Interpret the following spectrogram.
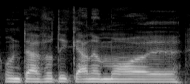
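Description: A man's voice: medium pitch, completely flat delivery, takes it slowly, a little mellow, clean tone, lightly acted. Tired sergeant played by a man. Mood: weary, polite. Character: tired, plain-spoken male Swabian army sergeant. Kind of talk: naturalistic radio drama acting. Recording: faint music behind the voice.

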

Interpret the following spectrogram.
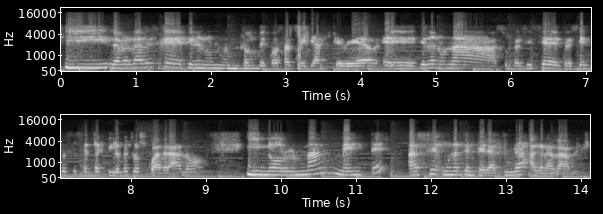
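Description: Bright Mexican woman chatting on radio. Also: medium pitch, faint music behind, rough recording. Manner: chatty, slows down when giving facts, corrects herself. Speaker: travel segment co-host. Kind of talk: casual radio chat. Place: remote from the studio.

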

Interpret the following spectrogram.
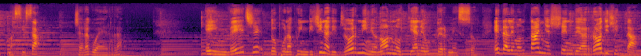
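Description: High-voiced woman, theatrical storyteller over music. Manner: theatrical, deliberate, conversational asides. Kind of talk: dramatic scripted stage narration. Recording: music behind a radio theatre performance.

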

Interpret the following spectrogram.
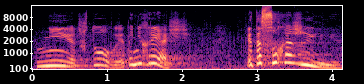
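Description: An actress playing a prim know-it-all waitress who explains everything like a textbook, slowly and condescendingly, in a stage comedy sketch. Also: female voice, sits high, big pitch swings, darkish tone, full character voice. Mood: lecturing. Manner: pedantic, slow lecturing, condescending checks. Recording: live stage, hall reverb, faint noise.

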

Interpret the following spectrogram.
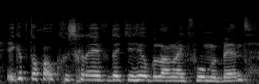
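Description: An actress playing a confused, emotional teenager in a Dutch radio soap. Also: female voice, medium pitch, quick pace, warm tone, natural voice. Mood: pleading, frustrated.

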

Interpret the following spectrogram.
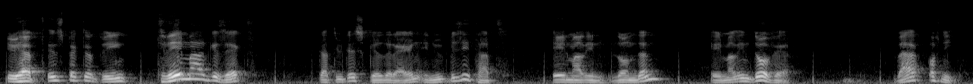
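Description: Donkere, aarzelende Franse inspecteur. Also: male voice, medium pitch, big pitch swings, warm tone. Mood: pressing. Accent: French. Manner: halting, polite speech with inverted word order. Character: courteous, hesitant French police inspector. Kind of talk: radio drama acting.

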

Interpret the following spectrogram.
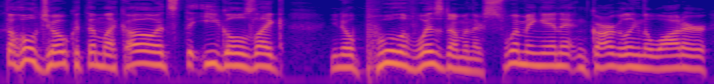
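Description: A man with a fairly high voice talks as a podcast co-host. He sounds informal and opinionated in casual group discussion, recorded without any room sound. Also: fast, no room sound. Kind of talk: casual panel discussion of films.

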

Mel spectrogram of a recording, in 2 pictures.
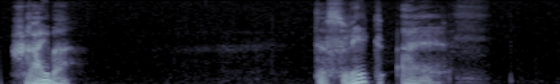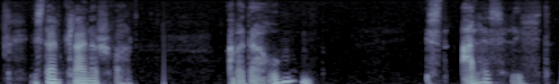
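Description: An actor playing a dying ancient Egyptian scribe in a radio drama, solemn and declamatory with a gravelly, raspy voice. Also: male voice, extremely low pitch, no echo, exaggerated voice. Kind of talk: slow theatrical radio drama monologue.

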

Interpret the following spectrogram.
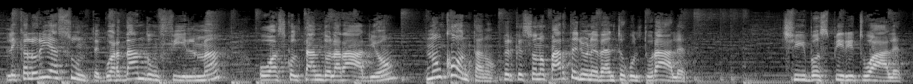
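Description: An actress playing a wry, self-mocking woman eternally on a diet, declaiming in a comic theatrical radio monologue with dramatic pauses. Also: mid-range voice, animated, a bit bright, lightly acted. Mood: mock solemn. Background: music.

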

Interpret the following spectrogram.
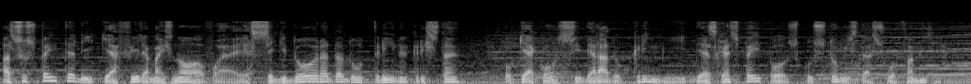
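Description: A male narrator reads a scripted radio drama in a deep, dark voice. His intonation swings expressively, with music behind him. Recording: dull lo-fi audio.

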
